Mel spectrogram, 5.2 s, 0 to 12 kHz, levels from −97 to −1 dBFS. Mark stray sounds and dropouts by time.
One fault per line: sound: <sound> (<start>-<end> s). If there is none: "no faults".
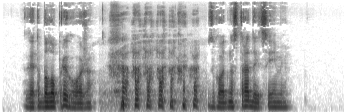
sound: laugh (1.5-3.1 s)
